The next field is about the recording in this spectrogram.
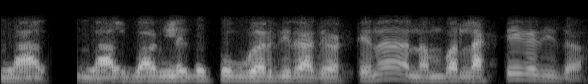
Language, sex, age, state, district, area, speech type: Marathi, male, 60+, Maharashtra, Nagpur, rural, conversation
